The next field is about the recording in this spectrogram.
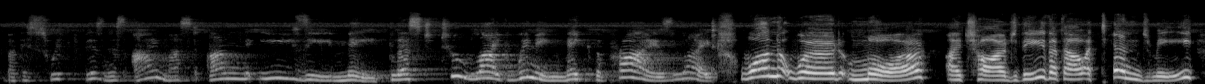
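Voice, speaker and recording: A woman playing a stern, commanding sorceress mother in a Shakespearean audio drama, theatrical and sharp in rebuke. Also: on the high side, animated, slow, husky, no echo, heavily acted, low-quality recording. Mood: quiet, scheming.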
